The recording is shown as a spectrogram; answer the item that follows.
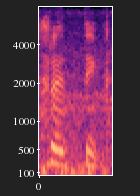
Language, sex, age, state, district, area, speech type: Malayalam, female, 18-30, Kerala, Kollam, rural, spontaneous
